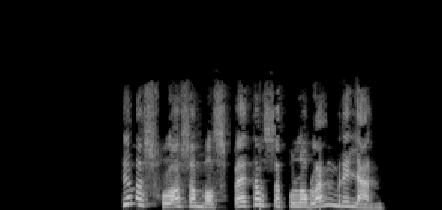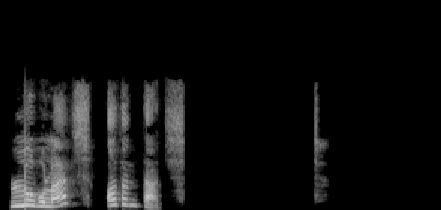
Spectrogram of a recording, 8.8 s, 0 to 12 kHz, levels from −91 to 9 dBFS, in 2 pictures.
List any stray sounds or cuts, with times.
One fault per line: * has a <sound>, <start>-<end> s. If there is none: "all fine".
all fine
